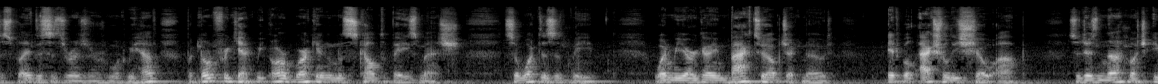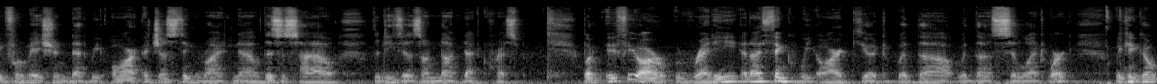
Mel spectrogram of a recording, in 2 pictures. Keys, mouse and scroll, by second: 4.3 middle click, 4.8 scroll down 1, 5.4 scroll down 1, 5.5 shift+middle click, 7.3 scroll, 7.4 ctrl+Tab, 17.3 middle click, 22.7 ctrl+Tab.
